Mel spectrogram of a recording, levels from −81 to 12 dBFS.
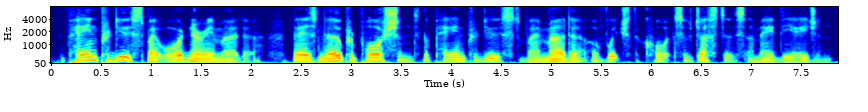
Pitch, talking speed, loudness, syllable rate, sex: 115 Hz, 190 wpm, -20 LUFS, 5.4 syllables/s, male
